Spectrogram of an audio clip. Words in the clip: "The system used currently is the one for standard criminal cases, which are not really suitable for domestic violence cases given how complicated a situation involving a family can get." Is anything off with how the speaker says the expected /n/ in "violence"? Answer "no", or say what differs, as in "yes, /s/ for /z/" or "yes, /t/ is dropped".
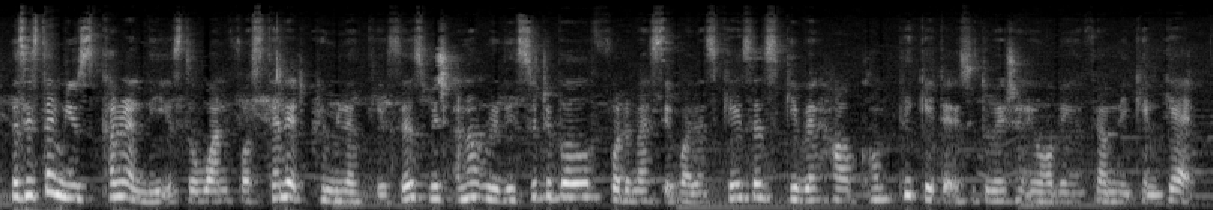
yes, /n/ is dropped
